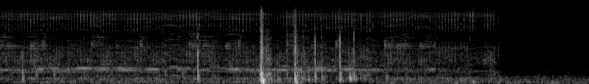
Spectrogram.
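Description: A small toy motor whirs steadily.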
